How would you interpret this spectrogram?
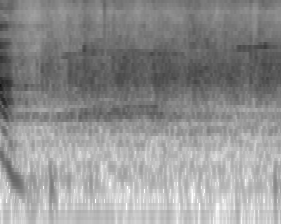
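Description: Steady applause from an audience for a candidate being introduced, a dense wash of clapping that holds at an even level for about two seconds after a brief vocal sound at the start.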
